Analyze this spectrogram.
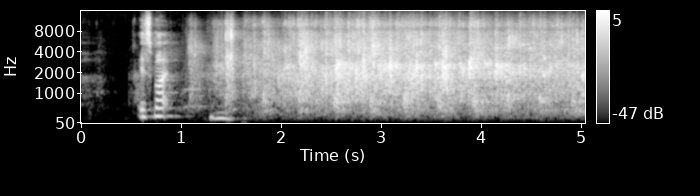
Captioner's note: audience applauding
